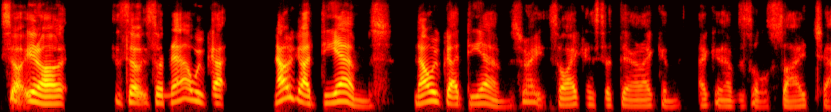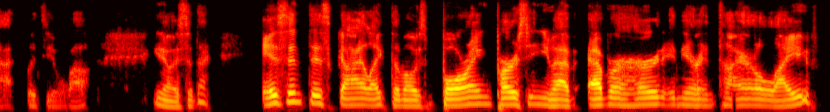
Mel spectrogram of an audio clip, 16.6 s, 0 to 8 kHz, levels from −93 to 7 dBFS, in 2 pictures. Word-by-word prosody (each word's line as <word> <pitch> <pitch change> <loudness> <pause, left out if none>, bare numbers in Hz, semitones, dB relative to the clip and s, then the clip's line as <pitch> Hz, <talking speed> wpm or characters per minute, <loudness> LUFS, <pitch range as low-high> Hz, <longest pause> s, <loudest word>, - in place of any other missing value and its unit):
So, - - +2
you 200 - +6
know, 150 -2 +7 0.6
so - - +1
so 165 - -3
now 190 +5 +2
we've 200 -5 -4
got - - +2 0.5
now - - +7
we've 270 - -4
got 155 - +5
DMs 165 - +2 0.3
now - - +5
we've 200 -3 0
got 140 - 0
DMs, 140 -10 -6
right? - - -8
So, 130 - -4
I 135 +2 -3
can 135 -1 -16
sit 125 0 -9
there 120 -3 -8
and 115 - -9
I 115 - -8
can 110 -2 -18 0.2
I 120 - -8
can 115 - -13
have 110 -2 -12
this 110 - -13
little 100 0 -13
side 105 +2 -9
chat - - -10
with - - -14
you - - -19
while, - - -14 0.7
you 130 - -6
know, 105 - -4
I 95 - -5
sit 90 - -9
there? - - -11 0.5
"Isn't 165 +6 +2
this 160 -4 0
guy 130 0 -1
like 125 +1 -2
the 120 - -2
most 115 -2 -2
boring 140 +4 +4
person 135 +1 +1
you 125 -3 -4
have 115 -1 +3
ever 130 -1 +4
heard 135 +3 0
in 130 0 -11
your 125 -2 -3
entire 125 +1 -5
life? 115 +3 -1
130 Hz, 200 wpm, -27 LUFS, 115-145 Hz, 0.7 s, know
